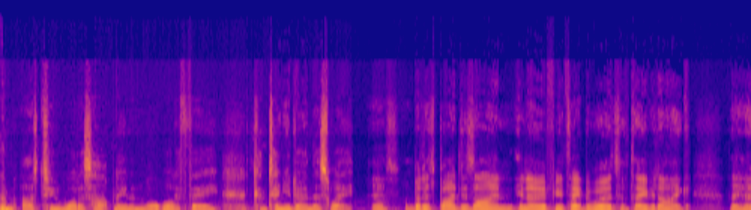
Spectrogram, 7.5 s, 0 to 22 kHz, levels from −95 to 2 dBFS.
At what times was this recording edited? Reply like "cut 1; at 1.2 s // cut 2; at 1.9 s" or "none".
cut 1; at 1.7 s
